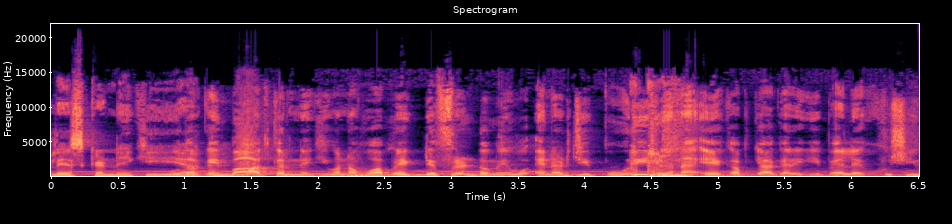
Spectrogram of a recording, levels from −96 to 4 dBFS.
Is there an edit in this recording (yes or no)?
no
